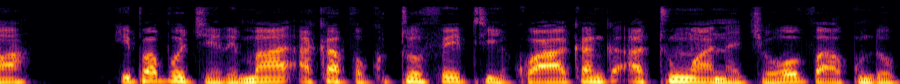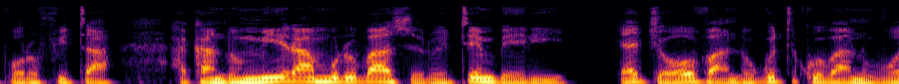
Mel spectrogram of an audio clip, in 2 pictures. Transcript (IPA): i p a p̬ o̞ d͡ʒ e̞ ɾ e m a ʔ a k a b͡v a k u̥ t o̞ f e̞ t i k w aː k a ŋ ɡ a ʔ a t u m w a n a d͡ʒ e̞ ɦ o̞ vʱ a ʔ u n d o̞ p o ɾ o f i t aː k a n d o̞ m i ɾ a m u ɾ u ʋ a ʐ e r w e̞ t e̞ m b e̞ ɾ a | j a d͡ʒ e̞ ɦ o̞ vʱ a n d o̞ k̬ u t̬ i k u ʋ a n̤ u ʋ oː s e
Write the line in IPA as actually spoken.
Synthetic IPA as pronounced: i p a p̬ o̞ d͡ʒ e̞ ɾ e m a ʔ a k a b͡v a k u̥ t o̞ f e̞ t i k w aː k a ŋ ɡ a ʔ a t u m w a n a d͡ʒ e̞ ɦ o̞ vʱ a k u n d o̞ p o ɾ o f i t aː k a n d o̞ m i ɾ a m u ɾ u ʋ a ʐ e r w e̞ t e̞ m b e̞ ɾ i | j a d͡ʒ e̞ ɦ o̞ vʱ a n d o̞ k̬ u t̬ i k u ʋ a n̤ u ʋ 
